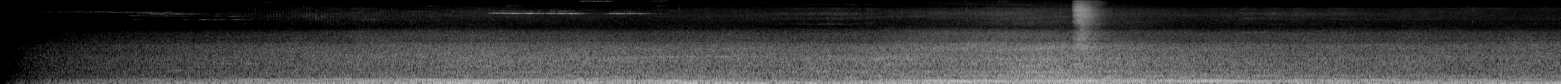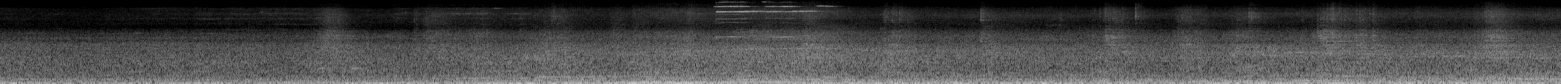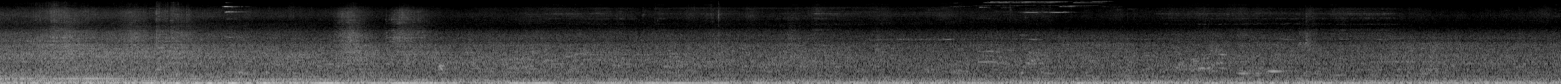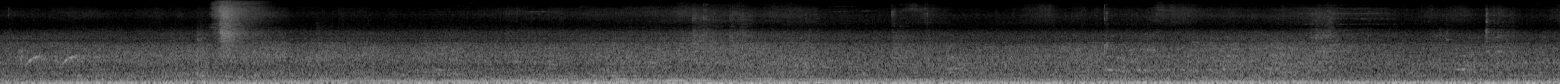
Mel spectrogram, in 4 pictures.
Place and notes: Chiayi Bus Stop - Commuting time street
Commuting time street, Sony PCM D50 + Soundman OKM II
Xi District, Chiayi City, Taiwan, 26 July 2013, 17:36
